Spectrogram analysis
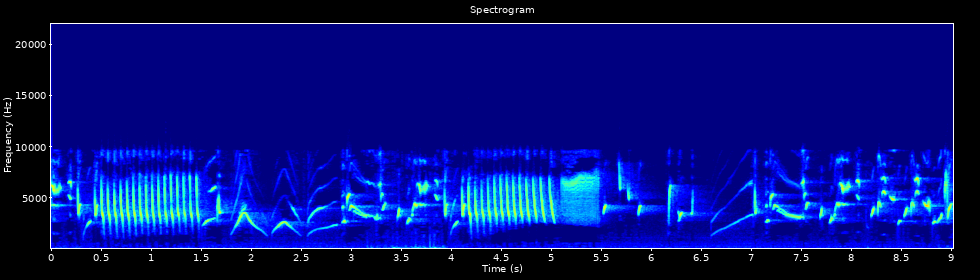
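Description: A goldfinch-canary mule sings rapid trills and twittering, swooping notes.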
